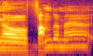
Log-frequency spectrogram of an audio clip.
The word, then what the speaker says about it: Enno Vandermeer: Enno Vandermeer is the Dutch way to pronounce it, CEO of Roon Labs.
